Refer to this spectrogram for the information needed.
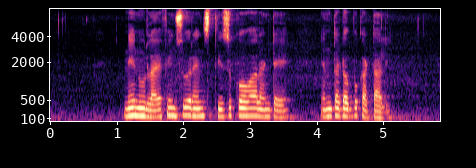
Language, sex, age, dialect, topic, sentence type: Telugu, male, 18-24, Utterandhra, banking, question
